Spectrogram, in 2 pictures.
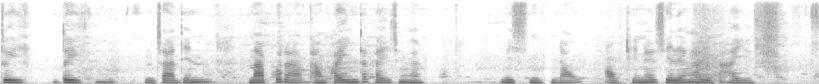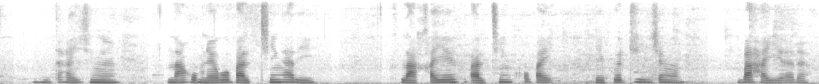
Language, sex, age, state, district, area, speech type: Bodo, female, 30-45, Assam, Baksa, rural, spontaneous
